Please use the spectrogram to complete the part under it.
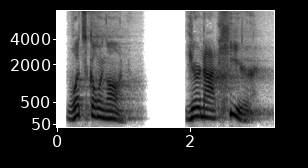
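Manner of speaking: gentle, tender, kind, concerned voice. Retelling what the wife used to ask: imitating someone speaking softly and kindly. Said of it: "my wife used to say this really softly, really kind".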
